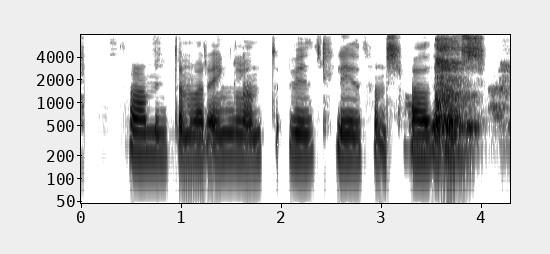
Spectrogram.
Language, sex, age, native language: Icelandic, female, 15, Icelandic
